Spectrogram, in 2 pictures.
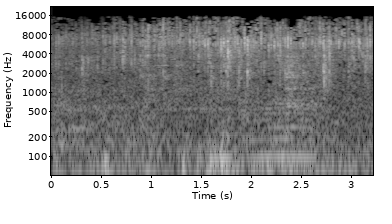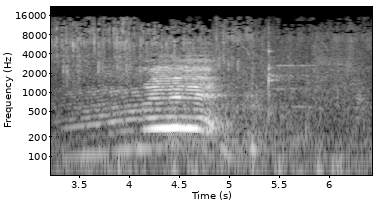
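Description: A cow gives one drawn-out, rich moo lasting about a second and a half amid quiet barn noise.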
